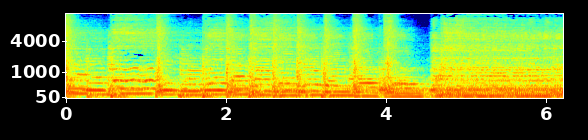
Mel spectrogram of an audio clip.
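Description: Live rock band playing a funk-rock cover song, with drums, guitars, bass and saxophone. The band plays a run of short, evenly spaced accented hits, breaks briefly about four and a half seconds in, then plays on.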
